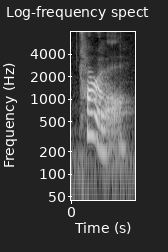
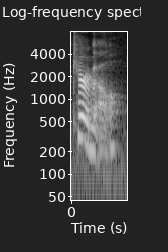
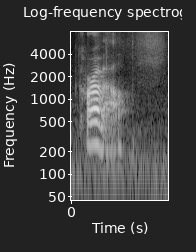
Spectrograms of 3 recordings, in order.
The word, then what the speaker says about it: Caraval: saw this book that it was called Carnival it's Carnival caraval caraval pronunciation isn't always my thing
